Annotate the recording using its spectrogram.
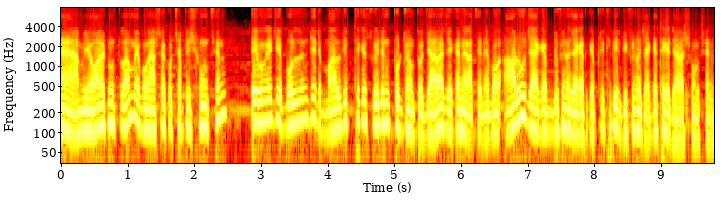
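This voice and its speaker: The intonation is lively, with a dry, close sound and no echo. Music plays in the background. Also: man, medium pitch for a man. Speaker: radio show host (horror FM). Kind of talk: radio horror show host conversation.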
